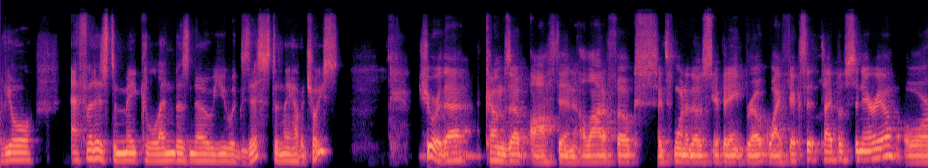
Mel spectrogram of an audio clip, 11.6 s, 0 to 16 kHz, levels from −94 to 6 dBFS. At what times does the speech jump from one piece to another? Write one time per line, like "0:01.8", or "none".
0:08.2
0:08.9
